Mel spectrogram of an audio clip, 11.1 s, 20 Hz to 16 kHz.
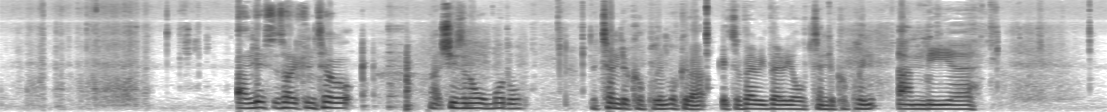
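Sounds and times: faint scraping and rustling: 0.0s - 2.5s, 4.1s - 7.0s, 7.6s - 10.8s.

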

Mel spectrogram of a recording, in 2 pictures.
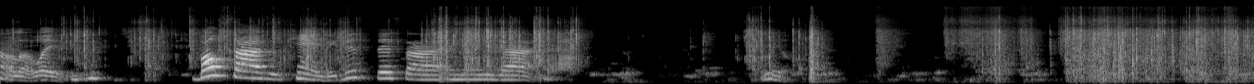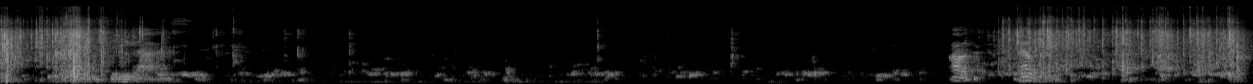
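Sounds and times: rustling handling noise: 0.0s - 6.4s, 7.0s - 15.6s, 22.4s - 25.0s.

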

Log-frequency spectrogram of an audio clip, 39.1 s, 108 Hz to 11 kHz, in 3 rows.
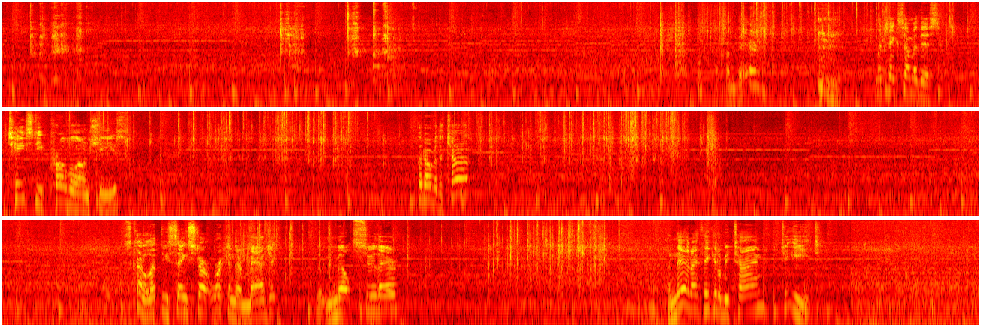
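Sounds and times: low steady rumble: 0.0s - 35.0s, 37.0s - 39.0s
meat and vegetables sizzling in skillet: 0.0s - 35.8s
background music: 0.0s - 39.0s.

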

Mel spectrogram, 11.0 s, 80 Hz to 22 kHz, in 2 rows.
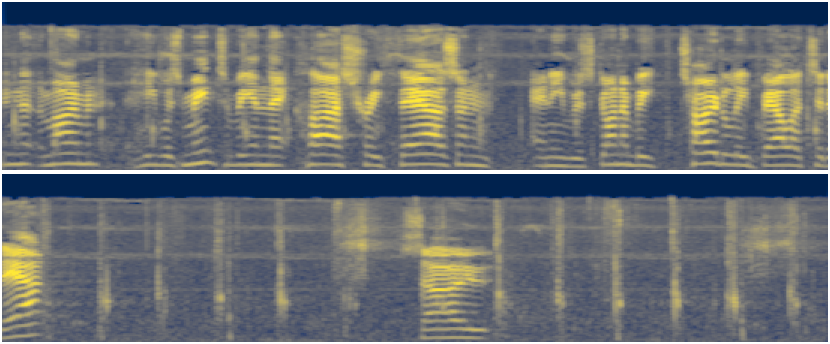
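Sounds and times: horse hooves on pavement: 0.0s - 11.0s.

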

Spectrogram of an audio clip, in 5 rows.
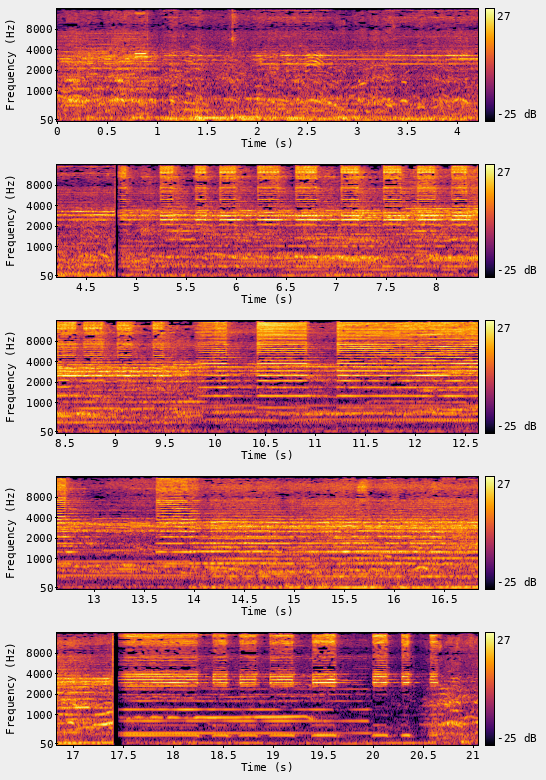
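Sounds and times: car horns honking: 0.0s - 21.0s.

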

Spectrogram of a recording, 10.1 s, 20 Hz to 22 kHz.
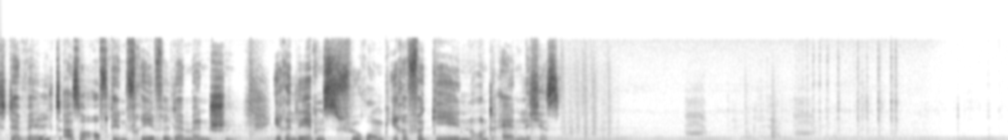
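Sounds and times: crow cawing: 6.8s - 8.7s.

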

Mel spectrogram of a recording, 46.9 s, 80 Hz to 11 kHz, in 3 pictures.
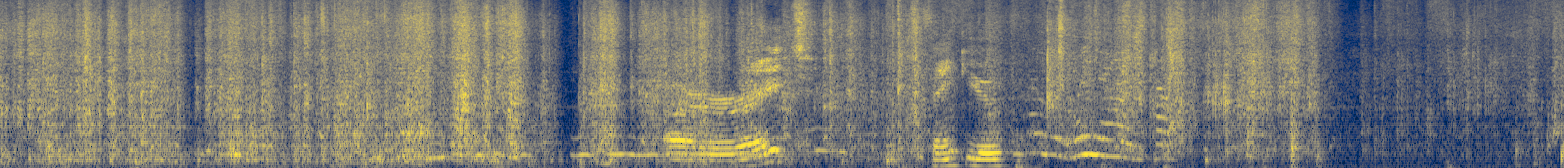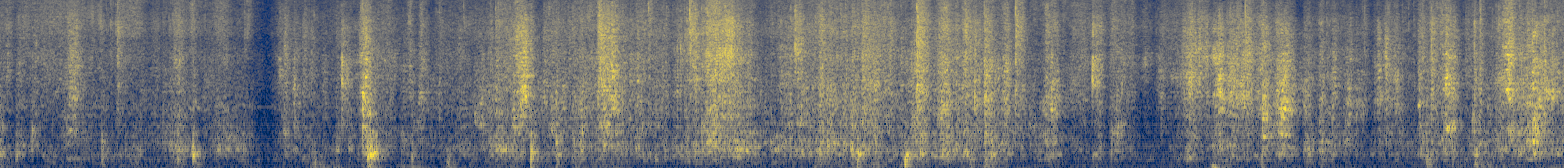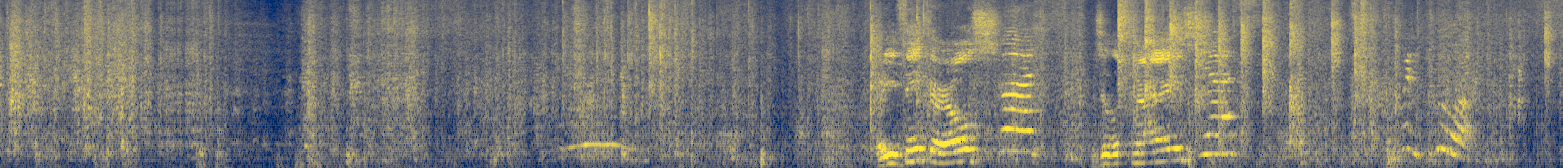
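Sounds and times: balloons squeaking and rubbing: 0.0s - 46.9s.

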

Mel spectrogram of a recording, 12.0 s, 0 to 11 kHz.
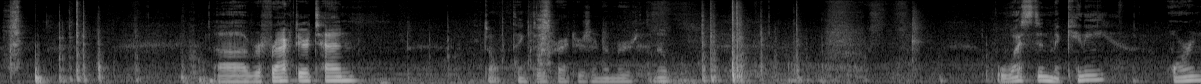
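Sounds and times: soft rub: 8.2s - 9.2s.

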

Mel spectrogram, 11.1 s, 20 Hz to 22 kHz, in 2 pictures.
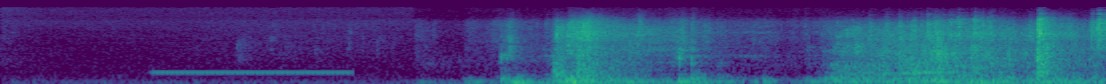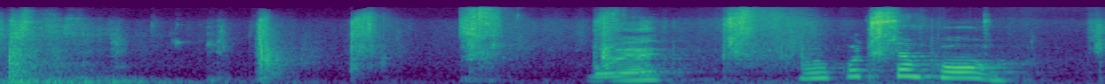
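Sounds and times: phone ringback tone: 0.8s - 1.8s
sliding door rattling: 2.4s - 6.5s.

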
